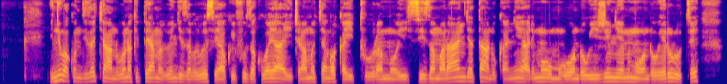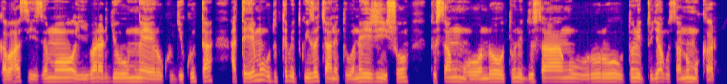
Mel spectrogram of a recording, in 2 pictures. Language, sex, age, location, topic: Kinyarwanda, male, 25-35, Huye, health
